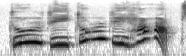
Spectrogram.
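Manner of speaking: very high, loud desperate call; calling Georgie from the river; cry for help. A narrator's reading. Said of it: "Sage cried out suddenly".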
